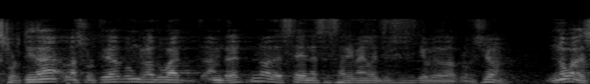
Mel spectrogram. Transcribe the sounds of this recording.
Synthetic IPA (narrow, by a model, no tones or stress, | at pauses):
suɾt̪iðələsuɾt̪iðəd̪uŋɡɾəðuat̪ə̰md̪ɾɛt̪noaðəsenəsəsaɾiəmẽnləzəɾs̬is̬it̪iwəðələpɾufəsio | noaðə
